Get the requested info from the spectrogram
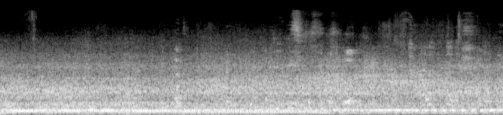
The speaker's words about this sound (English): Tell the diesel truck to go on.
